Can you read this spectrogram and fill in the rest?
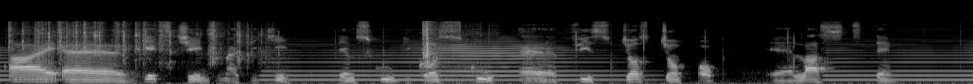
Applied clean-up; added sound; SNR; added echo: none; Fire + Wind instrument, woodwind instrument; 7 dB; none.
